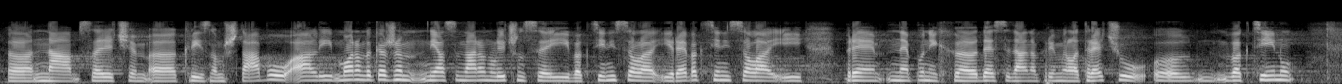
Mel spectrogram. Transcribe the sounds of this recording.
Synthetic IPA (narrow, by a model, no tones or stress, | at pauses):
nasle̞d̪et͡ɕemkɾiːznomʃt̪aːbua̰limoːɾamd̪akaːʒemjaːsamnaːɾavʋnolit͡ʃnoseiʋakt̪sinisalaʔiɾeʋakt̪sinisalˠaipɾeneponixd̪eset̪̚d̪aːnapɾimilˠat̪ɾet͡ɕu | ʋakt̪siːnu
